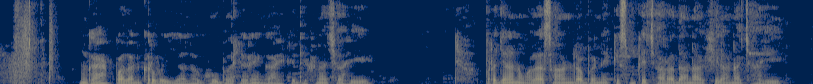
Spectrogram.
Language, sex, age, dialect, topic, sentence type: Chhattisgarhi, male, 56-60, Northern/Bhandar, agriculture, statement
